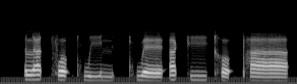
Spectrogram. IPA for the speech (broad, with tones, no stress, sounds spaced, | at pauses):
l a˥˩ t̚ f ɔ˦˥ ʔ kʰ w i˧ n | kʰ w ɛː˨˩ ʔ a˥˩ k̚ ʔ iː˧ kʰ ɔ˨˩ ʔ pʰ aː˧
